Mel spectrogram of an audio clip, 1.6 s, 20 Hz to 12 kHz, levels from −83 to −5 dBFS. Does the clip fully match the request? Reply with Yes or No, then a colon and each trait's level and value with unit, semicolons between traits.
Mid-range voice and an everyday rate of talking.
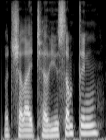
No: medium, 155 Hz; fast, 225 wpm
